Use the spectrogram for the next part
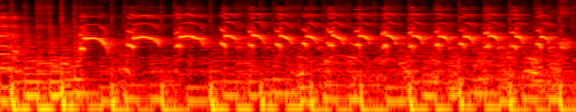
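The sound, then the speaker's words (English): At a contest in Belgium for the best seagull impression, a woman's voice imitates a seagull with a rapid, evenly paced run of about a dozen high, squealing cries over a low, steady background rumble. “A contest in Belgium deciding who has the best seagull impression.”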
